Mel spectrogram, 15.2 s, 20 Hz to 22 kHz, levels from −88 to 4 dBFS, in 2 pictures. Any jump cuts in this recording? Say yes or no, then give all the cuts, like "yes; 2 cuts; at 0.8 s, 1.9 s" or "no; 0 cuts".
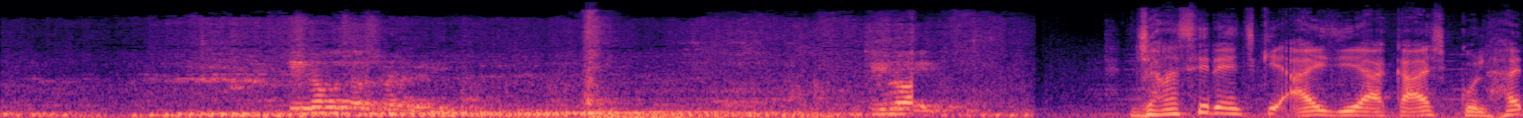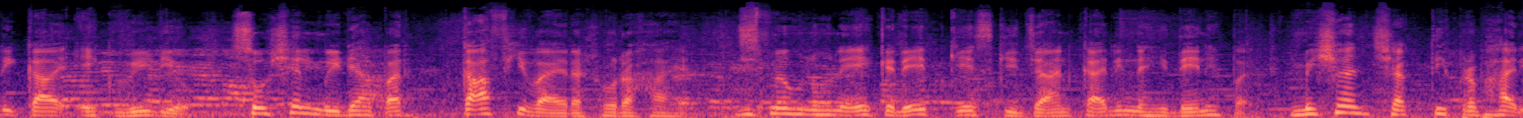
yes; 1 cut; at 12.9 s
